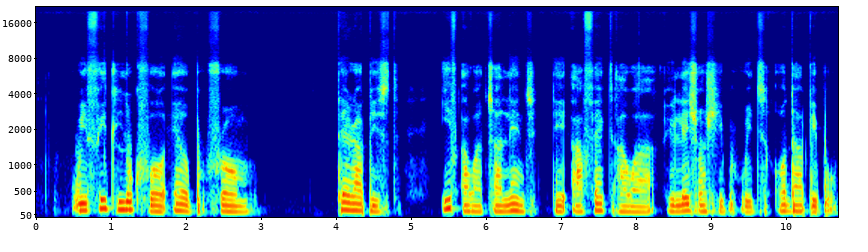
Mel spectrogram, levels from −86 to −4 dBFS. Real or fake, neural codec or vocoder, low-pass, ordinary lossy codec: fake; autoencoder, 48 kHz, 128 numbers a frame, DAC-VAE, trained on Japanese speech; none; none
